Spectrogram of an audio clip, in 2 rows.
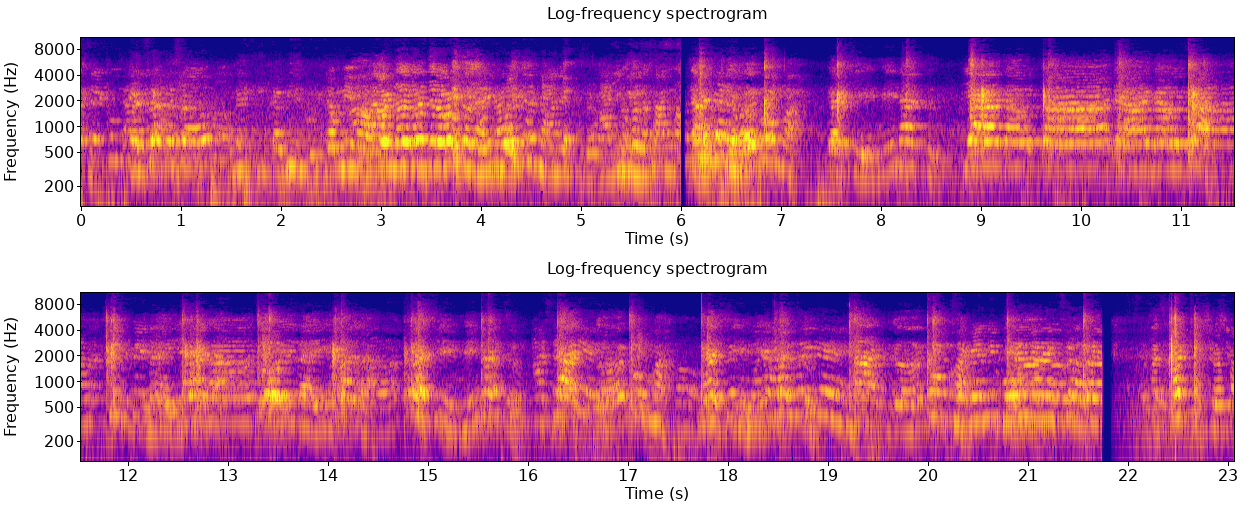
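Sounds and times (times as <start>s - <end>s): women singing: 2.7s - 23.0s
women clapping in steady beat: 6.1s - 23.0s.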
